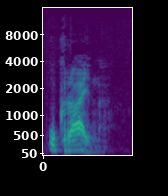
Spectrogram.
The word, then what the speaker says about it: Украина: Правильно, оно так и должно. Украина.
